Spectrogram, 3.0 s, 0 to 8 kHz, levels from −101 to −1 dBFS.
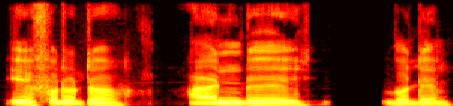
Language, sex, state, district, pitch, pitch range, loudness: Bengali, male, West Bengal, Jalpaiguri, 110 Hz, 105-115 Hz, -15 LUFS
